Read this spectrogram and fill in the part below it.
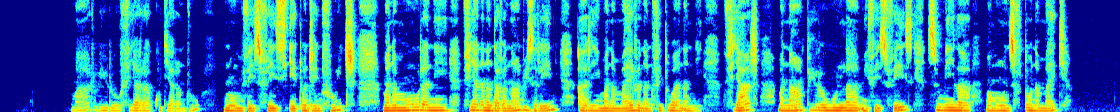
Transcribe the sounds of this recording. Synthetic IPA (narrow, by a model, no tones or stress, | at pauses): maɾuiɾofiaɾəkud̪iaɾaɳɖ͡ʐu | numivezi̥v̥ezi̥et̪uaɳɖ͡ʐeniv̥uiʈ͡ʂə̥manamuɾənifiananand̪avanaɳɖ͡ʐuiziɾeni̥aɾimanamajvanənifit̪uanənifiaɾə̥manapɾeulunəmiv̥eziv̥ezi̥simeləmamunzi̥fi̥t̪onəmajkʰʲə̥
